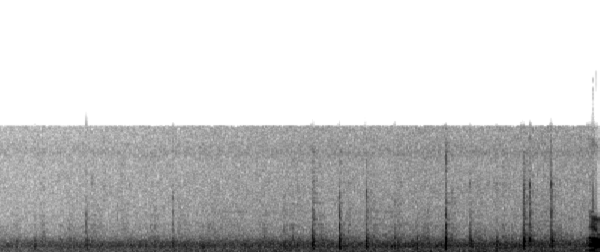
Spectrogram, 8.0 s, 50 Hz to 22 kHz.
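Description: Small irregular clicks and ticks as the azimuth adjustment bolts of a Sky-Watcher EQ6-R Pro equatorial mount head are hand-tightened, sparse at first and coming more often after about four seconds, over a steady background hiss.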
